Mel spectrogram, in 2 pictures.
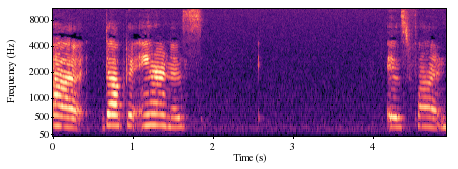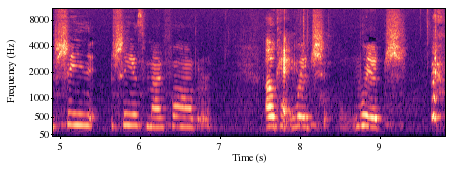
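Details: Adult woman with congenital cerebral palsy who uses a wheelchair, speaking; speech in cerebral palsy.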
